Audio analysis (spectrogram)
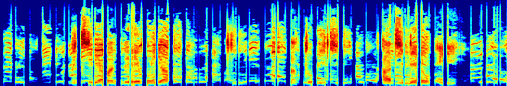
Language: Swahili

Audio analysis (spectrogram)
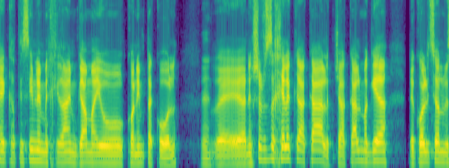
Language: Hebrew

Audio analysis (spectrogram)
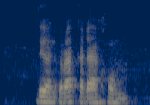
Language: Thai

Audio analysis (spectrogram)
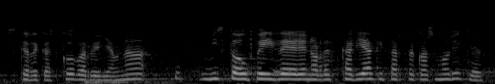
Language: Basque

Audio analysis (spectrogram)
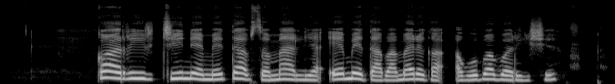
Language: Kalenjin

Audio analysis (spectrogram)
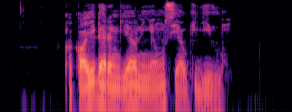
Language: Swahili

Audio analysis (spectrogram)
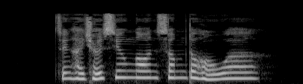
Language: Cantonese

